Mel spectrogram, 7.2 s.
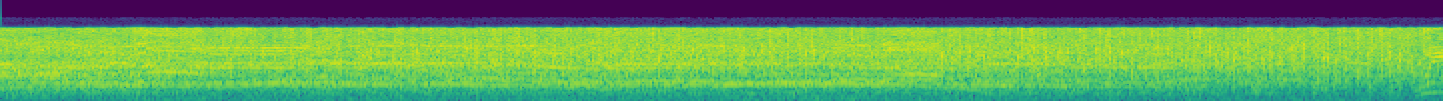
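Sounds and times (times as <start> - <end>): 
studio audience clapping: 0.0 - 7.2
studio audience whoops: 0.6 - 6.2.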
